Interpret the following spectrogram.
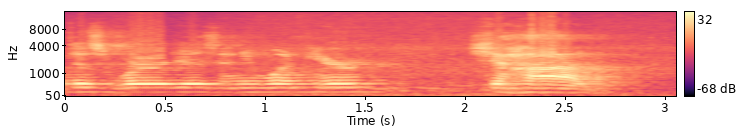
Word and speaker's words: jihad: word is anyone here jihad that's how you say it in Arabic and that's another study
